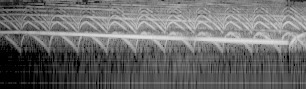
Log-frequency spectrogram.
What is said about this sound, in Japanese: ある朝、主人公はサイレンの音に目を覚まし、窓から外を覗きました。マンションの前にパトカーと救急車が止まっていました。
